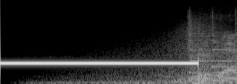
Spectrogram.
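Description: A loud, steady electronic test-tone beep: one unwavering high pitch held for about two seconds, then cut off sharply, the classic 'technical difficulties' tone played with a test card.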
